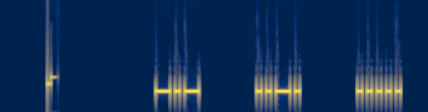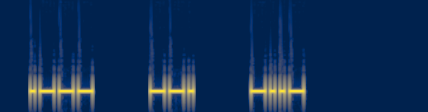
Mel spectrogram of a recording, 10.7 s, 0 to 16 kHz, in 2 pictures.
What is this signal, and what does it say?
Morse code, heard as a keyed tone, about 21 wpm, spaced as for 9 wpm, 700 Hz. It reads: KF5JGX
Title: USA Call Signs - 6 Characters - 4x Character Spacing - 20wpm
